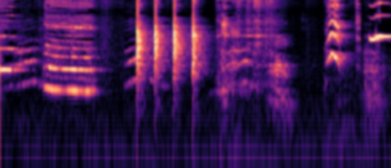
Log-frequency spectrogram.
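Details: Mixed calls of an African grey parrot meant to recall a lost bird: a long harmonic tone, a burst of sharp clicks and buzzy chatter, then a high rising whistle.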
